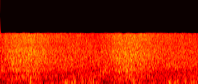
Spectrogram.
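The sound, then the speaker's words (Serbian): Waves of the Aegean Sea wash steadily onto the shore at a small seaside town, a continuous rushing surf with gentle surges, mixed with wind buffeting the microphone. “Ovo što čujete jesu talasi Egejskog mora na čijoj se obali nalazim, u gradiću Uranopolis”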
